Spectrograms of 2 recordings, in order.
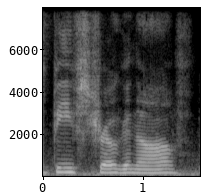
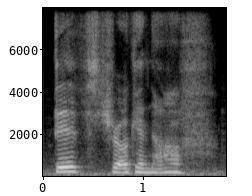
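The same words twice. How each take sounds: First: Beef Stroganoff with a long ee, like the dish; misread as Beef. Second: Biff Stroganoff with a short i, slow and deliberate; corrected Biff. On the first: Misreading the name aloud as Beef Stroganoff. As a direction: Beef Stroganoff, pif, as in the food. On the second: Correcting the name to Biff Stroganoff, slowly. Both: Shown as a demonstration.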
